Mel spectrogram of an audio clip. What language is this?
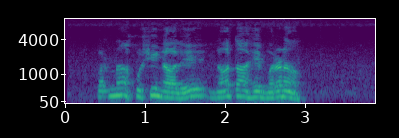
Saraiki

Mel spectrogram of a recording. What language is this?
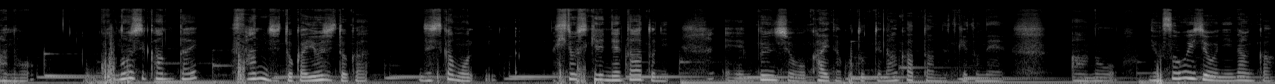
Japanese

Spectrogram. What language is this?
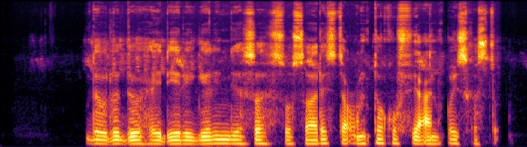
Somali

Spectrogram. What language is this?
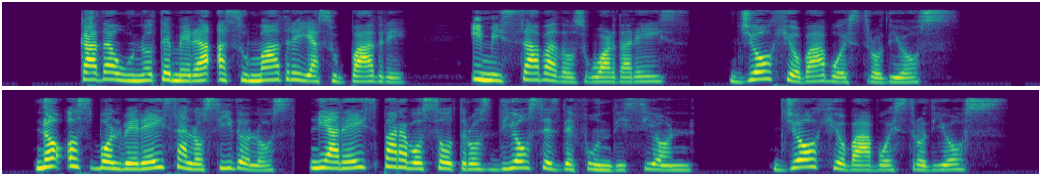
Spanish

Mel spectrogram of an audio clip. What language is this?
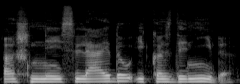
Lithuanian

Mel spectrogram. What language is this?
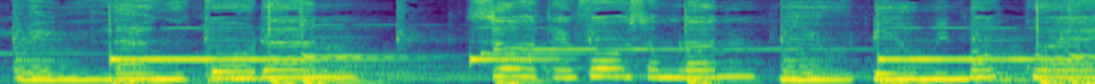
Vietnamese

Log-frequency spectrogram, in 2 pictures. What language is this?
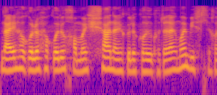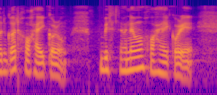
Assamese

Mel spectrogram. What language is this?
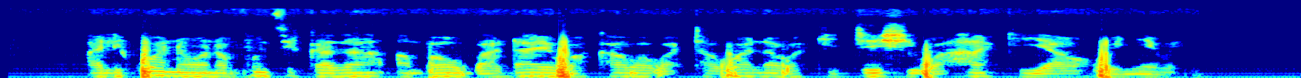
Swahili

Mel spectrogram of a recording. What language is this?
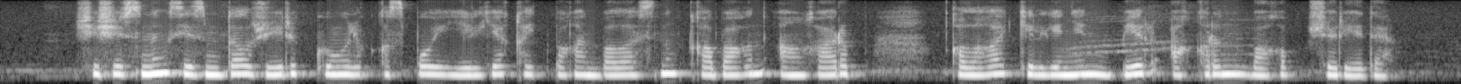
Kazakh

